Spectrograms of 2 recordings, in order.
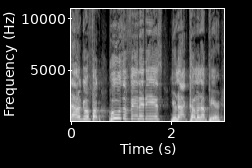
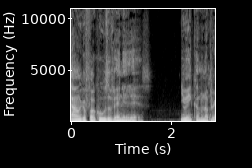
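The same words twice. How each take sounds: First: High, squeaky mock of the guard's refusal. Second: Low, blunt imitation of the old security guard; gruff old guard. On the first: Retelling the guard's refusal to the audience, high mocking squeak. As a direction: squeak it out, making fun of him. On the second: Old guard blocking him from the section, low and blunt. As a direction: growl him off like a tired old bouncer.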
